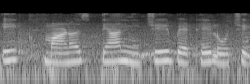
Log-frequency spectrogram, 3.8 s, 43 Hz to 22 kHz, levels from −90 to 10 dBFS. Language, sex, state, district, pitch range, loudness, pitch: Gujarati, female, Gujarat, Gandhinagar, 215-240 Hz, -15 LUFS, 230 Hz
